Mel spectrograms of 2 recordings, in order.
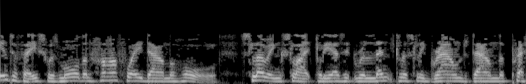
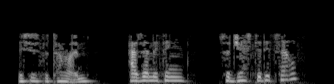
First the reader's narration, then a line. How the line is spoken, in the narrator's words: she said quietly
